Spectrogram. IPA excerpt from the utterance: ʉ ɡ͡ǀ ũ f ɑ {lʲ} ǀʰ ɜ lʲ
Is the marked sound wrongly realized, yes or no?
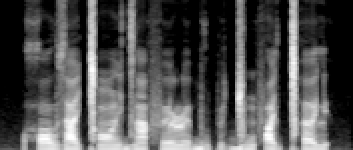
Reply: no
